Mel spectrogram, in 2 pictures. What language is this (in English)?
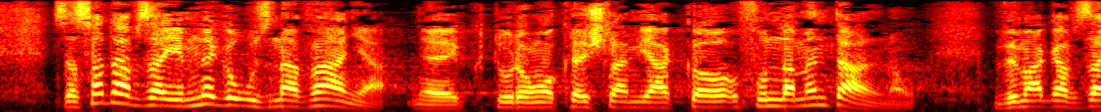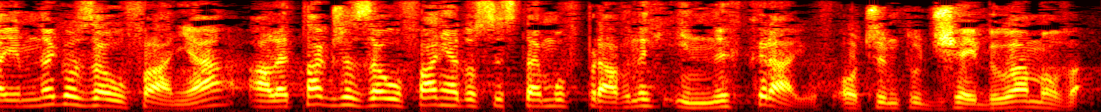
Polish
